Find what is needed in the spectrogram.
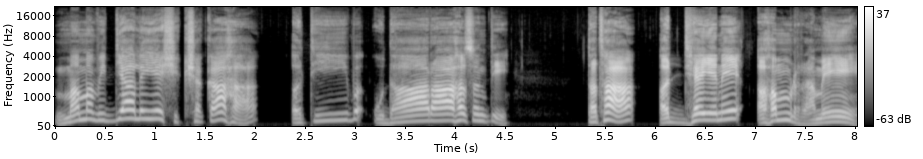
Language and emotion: Sanskrit, happy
